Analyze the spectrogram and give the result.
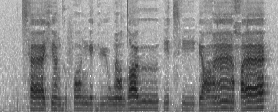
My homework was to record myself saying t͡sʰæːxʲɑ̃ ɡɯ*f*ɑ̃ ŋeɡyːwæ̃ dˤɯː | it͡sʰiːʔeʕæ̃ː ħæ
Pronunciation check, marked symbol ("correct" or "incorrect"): correct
